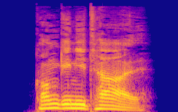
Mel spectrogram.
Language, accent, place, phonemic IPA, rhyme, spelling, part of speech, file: German, Germany, Berlin, /kɔnɡeniˈtaːl/, -aːl, kongenital, adjective, De-kongenital.ogg
- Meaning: congenital (present since birth)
